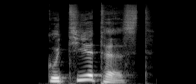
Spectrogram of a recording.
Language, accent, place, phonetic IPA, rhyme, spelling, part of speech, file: German, Germany, Berlin, [ɡuˈtiːɐ̯təst], -iːɐ̯təst, goutiertest, verb, De-goutiertest.ogg
- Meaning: inflection of goutieren: 1. second-person singular preterite 2. second-person singular subjunctive II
